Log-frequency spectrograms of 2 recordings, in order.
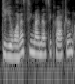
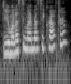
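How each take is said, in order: First: Said in the usual way. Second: High, fast, eager question; excited invite. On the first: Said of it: "if anybody asked me". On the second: Real, not acted. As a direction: ask it like a bubbly tease, rising high. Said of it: "I thought maybe you might wanna see".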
